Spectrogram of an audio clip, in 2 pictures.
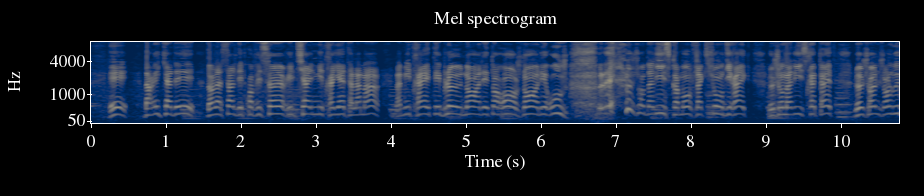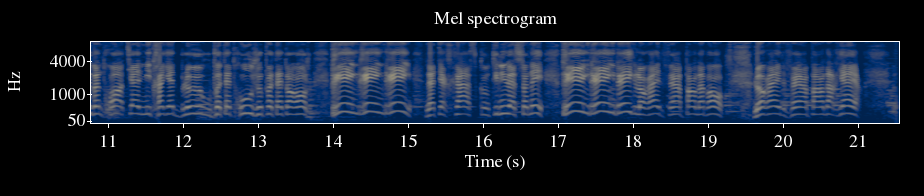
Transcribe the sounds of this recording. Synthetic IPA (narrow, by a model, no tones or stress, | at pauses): e | baʁikʲad̪ed̪ɑ̃lasald̪epχɔfɛsœʁilt̪jɛ̃ynmit̪χajɛt̪alamɛ̃lamit̪χajɛt̪ɛblønɔ̃ɛlɛt̪ɔʁɑ̃ʒnɔ̃ɛlɛʁuʒ | ləʒuʁnalist̪̚kɔmɑ̃t̪laksjɔ̃ɑ̃d̪iʁɛk̚t̪ | ləʒuʁnalist̪ʁepɛt̪ləʒœnʒɑ̃lwivɛ̃nt̪χwat̪jɛ̃ynmit̪χajɛt̪̚bløupøt̪ɛt̪χʁuʒupøt̪ɛt̪χɔʁɑ̃ʒd̪̥ʁiɲd̪ʁiɲd̪ʁiɲlɛ̃t̪ɛʁklaskɔ̃t̪inyasɔned̪̥ʁiɲd̪ʁiɲd̪ʁiɲlɔʁɛd̪fɛɛ̃paɑ̃navɑ̃lɔʁɛd̪fɛɛ̃paɑ̃naʁjɛːʁ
